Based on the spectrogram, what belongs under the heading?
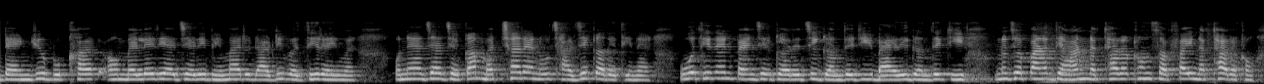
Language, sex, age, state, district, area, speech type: Sindhi, female, 18-30, Gujarat, Junagadh, urban, spontaneous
